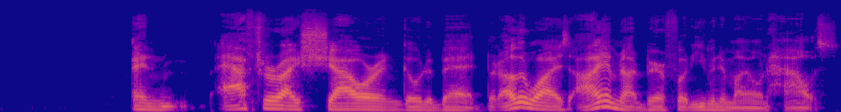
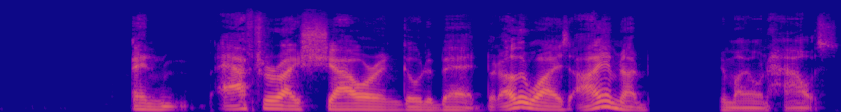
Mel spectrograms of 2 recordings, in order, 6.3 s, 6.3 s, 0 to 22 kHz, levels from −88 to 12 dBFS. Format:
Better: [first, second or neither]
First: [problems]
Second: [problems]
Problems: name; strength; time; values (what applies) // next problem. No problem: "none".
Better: first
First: none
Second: audio cutting out; at 5 s for 0.5 s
